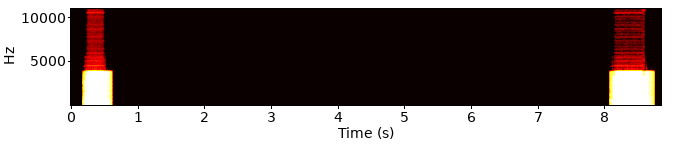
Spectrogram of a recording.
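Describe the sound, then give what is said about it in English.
Voicemail recording tone on a hospital phone line: two brief, steady, mid-pitched beeps, one at the start and another about eight seconds later, with silence between them. “To leave a message, begin speaking at the tone. When finished, push star, then pound.”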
